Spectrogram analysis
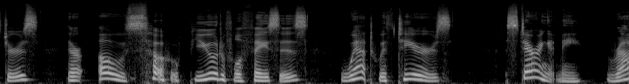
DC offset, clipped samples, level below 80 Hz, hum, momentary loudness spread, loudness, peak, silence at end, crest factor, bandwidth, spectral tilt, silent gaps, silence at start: under 0.1%; under 0.1%; -60 dBFS; none; 9 LU; -27 LUFS; -10 dBFS; 0 s; 16 dB; 20 kHz; -4.5 dB/octave; none; 0.05 s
